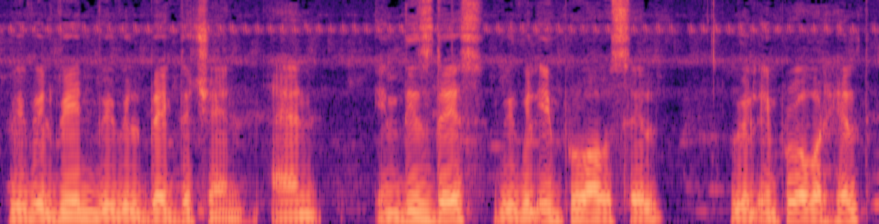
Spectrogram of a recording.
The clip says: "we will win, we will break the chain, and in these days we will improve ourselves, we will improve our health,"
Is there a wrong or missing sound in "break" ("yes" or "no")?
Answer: yes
